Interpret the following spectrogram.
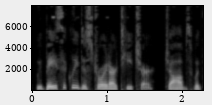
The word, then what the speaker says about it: Jobs: We basically destroyed our teacher, Jobs would say. We would let snakes loose in the classroom and explode bombs. His name rhymes with lobs, not lobes.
